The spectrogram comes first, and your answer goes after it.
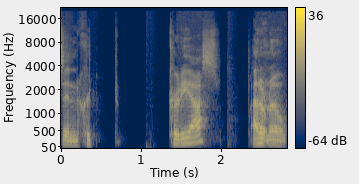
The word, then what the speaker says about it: Critias: Is it Timaeus and Critias? I don't know. Timaeus and Critias, Yeah, great.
